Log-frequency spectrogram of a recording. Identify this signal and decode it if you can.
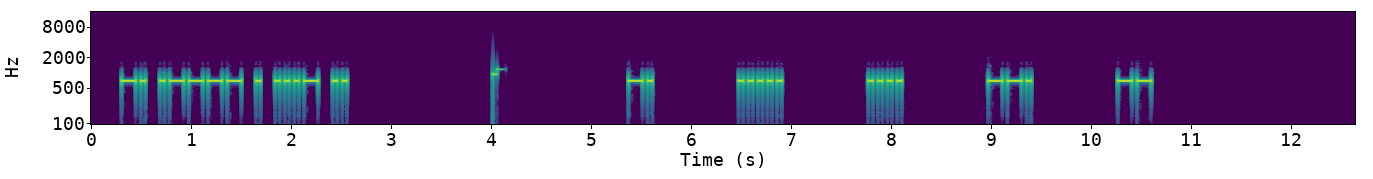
Morse code, heard as a keyed tone, about 25 wpm, spaced as for 13 wpm, 700 Hz. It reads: N1EVI N5HGM
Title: USA Call Signs - 6x Character Spacing - 25wpm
